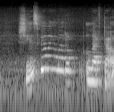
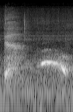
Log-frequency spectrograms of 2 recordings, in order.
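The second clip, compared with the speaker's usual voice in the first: surprised gasp; 13 semitones higher than usual. Acted. Gasping at the coming splash.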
